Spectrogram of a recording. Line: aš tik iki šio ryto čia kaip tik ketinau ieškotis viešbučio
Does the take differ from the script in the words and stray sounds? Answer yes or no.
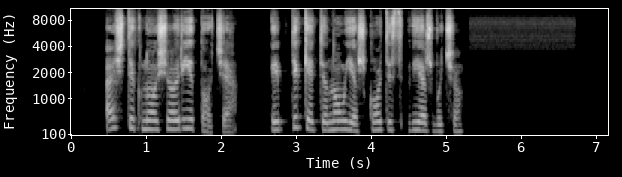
yes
